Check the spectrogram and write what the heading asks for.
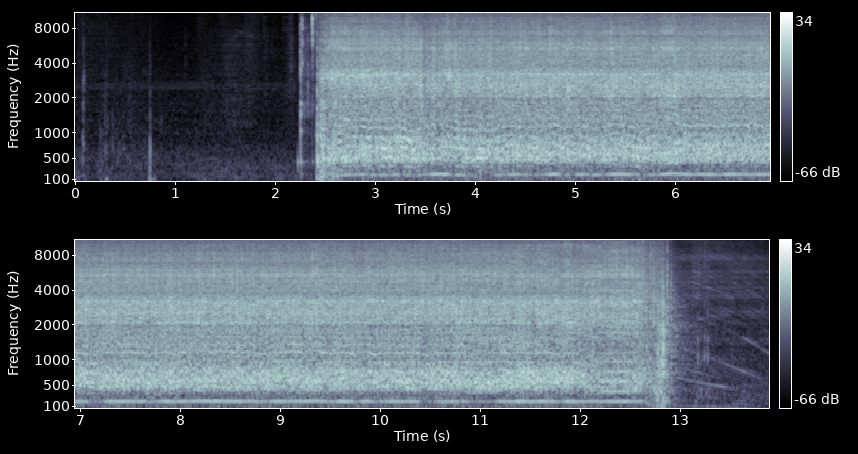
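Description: A single-serve blender's motor running steadily, blending strawberries and ice cream into a milkshake. It starts about two seconds in after a few small clicks and cuts off about a second before the end, winding down.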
